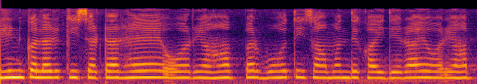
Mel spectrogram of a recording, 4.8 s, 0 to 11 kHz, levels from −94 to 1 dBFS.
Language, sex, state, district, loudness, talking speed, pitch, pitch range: Hindi, female, Bihar, Katihar, -16 LUFS, 225 wpm, 250 Hz, 245-260 Hz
